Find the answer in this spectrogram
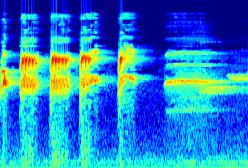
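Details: Actively singing white-rumped shama, recorded as a tutor for other songbirds and packed with varied phrases: four or five harsh, rasping bursts in quick succession, then a long, thin, steady whistle.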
